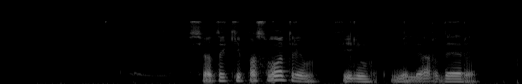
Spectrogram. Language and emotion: Russian, neutral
